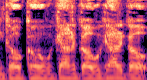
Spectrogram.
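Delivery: mock toned-down yell, half-voiced, like a scream. Retelling a friend urging escape as parents arrive: imitating someone screaming. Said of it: "he's screaming".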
